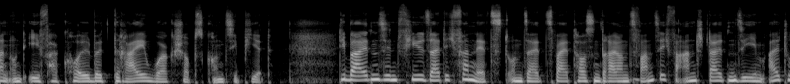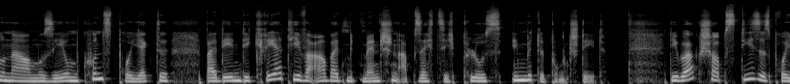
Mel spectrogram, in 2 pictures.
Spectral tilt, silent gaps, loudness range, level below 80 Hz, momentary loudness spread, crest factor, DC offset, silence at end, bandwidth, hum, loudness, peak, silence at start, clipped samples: -5 dB/octave; none; 3 LU; -56 dBFS; 9 LU; 16 dB; under 0.1%; 0 s; 16.5 kHz; none; -26 LUFS; -10 dBFS; 0 s; under 0.1%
